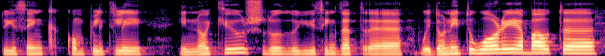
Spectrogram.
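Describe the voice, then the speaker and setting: A man's voice: on the high side, normal speed, a little mellow, clean tone. A man moderating a panel, asking a question hesitantly. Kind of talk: panel discussion.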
